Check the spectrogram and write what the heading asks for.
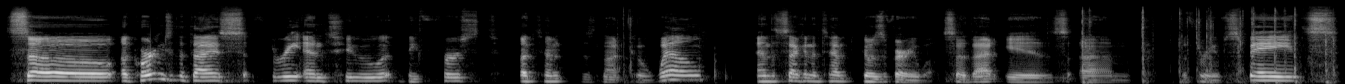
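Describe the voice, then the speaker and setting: This man streams himself playing a solo tabletop RPG, reading prompts and reasoning out loud in a slow, deliberate, halting manner with long gaps. His voice sits a little high.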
